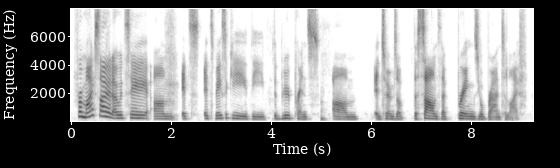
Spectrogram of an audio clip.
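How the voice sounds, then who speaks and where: A woman's voice: lowish voice, lively intonation, slow pace, bright, forceful tone. A woman working as a podcast producer, answering interview questions in a thoughtful, explanatory way.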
